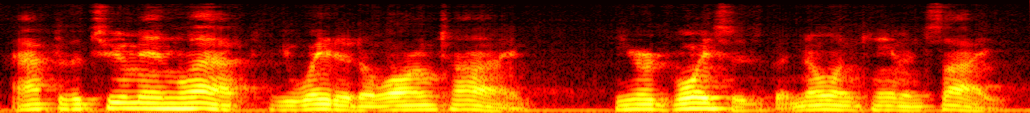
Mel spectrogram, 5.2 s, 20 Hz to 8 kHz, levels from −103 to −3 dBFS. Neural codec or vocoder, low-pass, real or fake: codec, 16 kHz, 16 kbps, FreqCodec, smaller model; 7.2 kHz; fake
